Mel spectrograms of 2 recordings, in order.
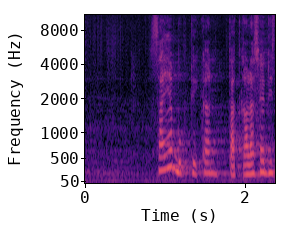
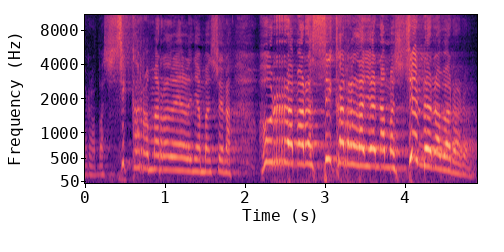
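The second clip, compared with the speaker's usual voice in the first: loud, much higher torrent of tongues; shouting in tongues; 8 semitones higher, 15 dB louder than usual. Retold or imitated. Preacher retells shouting in tongues at the soldiers, full blast. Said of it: "Terus saya ngomong".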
